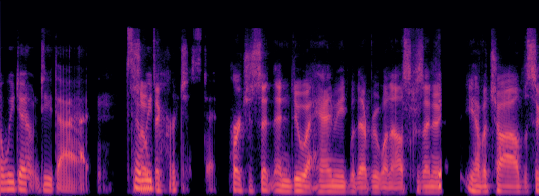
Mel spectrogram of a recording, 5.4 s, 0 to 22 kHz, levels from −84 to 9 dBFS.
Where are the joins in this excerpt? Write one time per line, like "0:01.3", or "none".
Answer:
0:01.5
0:02.2
0:03.5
